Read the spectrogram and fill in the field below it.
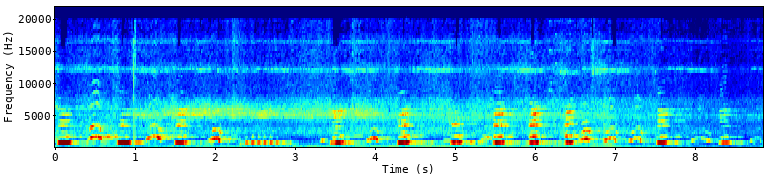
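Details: Siamang in a lively calling bout: steady mid-pitched hoots alternate with higher arching whoops and a quick trilled run, notes coming more than once a second in a fairly loose rhythm.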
